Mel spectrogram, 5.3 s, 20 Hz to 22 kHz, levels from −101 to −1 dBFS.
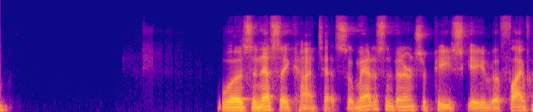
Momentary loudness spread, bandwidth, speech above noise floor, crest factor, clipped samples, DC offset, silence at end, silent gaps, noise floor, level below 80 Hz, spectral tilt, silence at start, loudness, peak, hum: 10 LU; 12.5 kHz; 70 dB; 20 dB; under 0.1%; under 0.1%; 0 s; none; -88 dBFS; -52 dBFS; -5 dB/octave; 0 s; -20 LUFS; -2 dBFS; none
